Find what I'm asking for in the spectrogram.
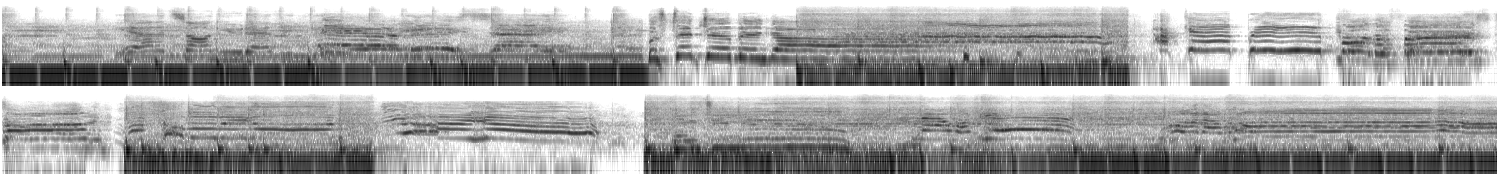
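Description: A loud pop song with a powerful, belting female lead vocal over a steady thumping bass line, with a few brief breaks where the backing drops away before the full band returns.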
